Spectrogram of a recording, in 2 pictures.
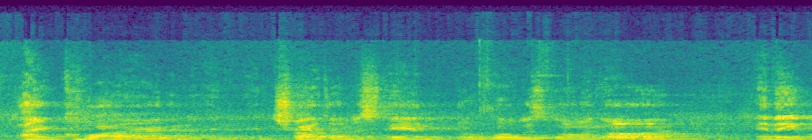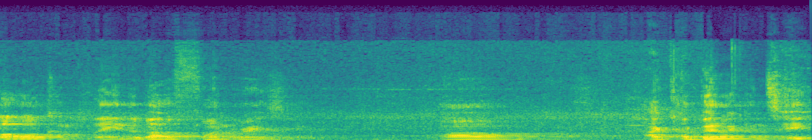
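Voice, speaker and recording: A man who founded a startup gives an informal pitch talk to a live audience, with many fillers and restarts. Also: mellow, a little hiss or hum. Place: event room with audience. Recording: roomy hall, mic from a distance.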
